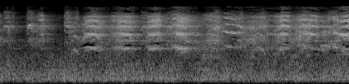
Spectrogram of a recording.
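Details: Pet sun conures out in the rain, calling with repeated harsh, screechy squawks about three per second over a constant hiss of rainfall.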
